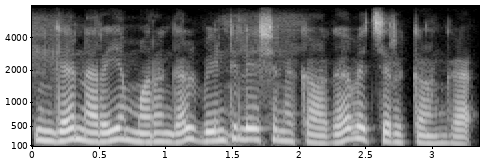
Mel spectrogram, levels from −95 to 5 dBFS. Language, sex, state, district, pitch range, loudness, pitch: Tamil, female, Tamil Nadu, Nilgiris, 175-220 Hz, -14 LUFS, 195 Hz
